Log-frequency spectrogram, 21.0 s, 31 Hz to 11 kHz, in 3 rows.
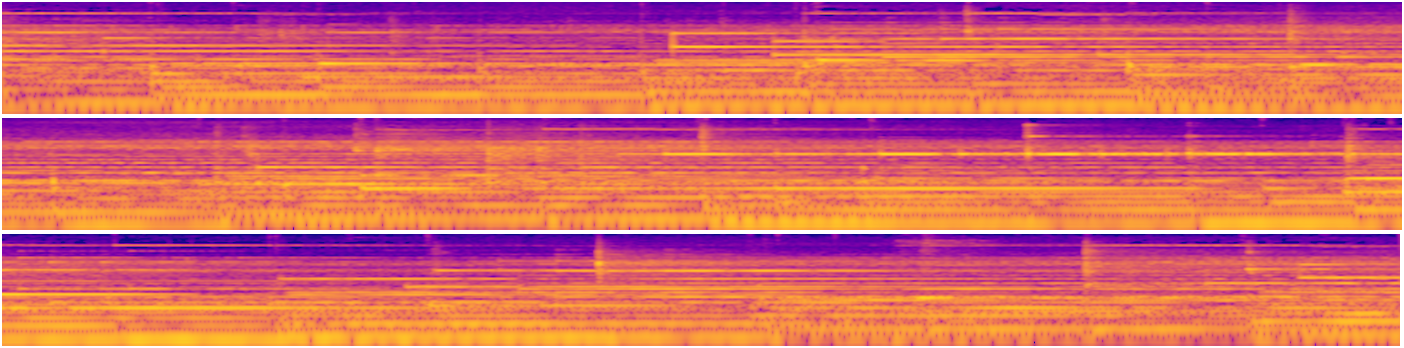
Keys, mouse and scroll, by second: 0.1 ctrl+e, 1.1 shift+w, 1.4 click, 3.4 space, 3.4 click, 3.6 space, 4.0 click, 6.9 click, 8.7 space, 8.9 click, 9.0 space, 9.5 click, 12.5 ctrl+shift+i, 12.9 alt+s, 13.0 alt+m, 13.0 alt+c, 14.9 click, 16.9 click, 17.2-20.9 typing.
